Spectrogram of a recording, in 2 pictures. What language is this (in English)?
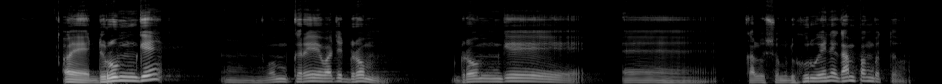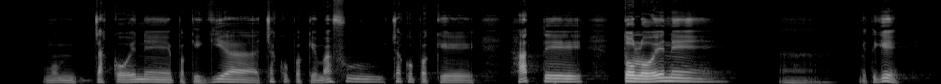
Tidore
